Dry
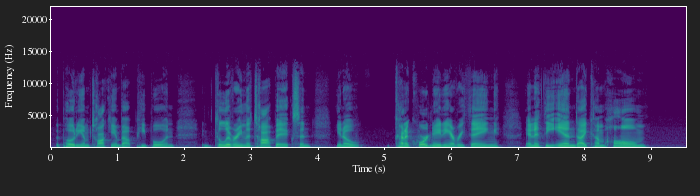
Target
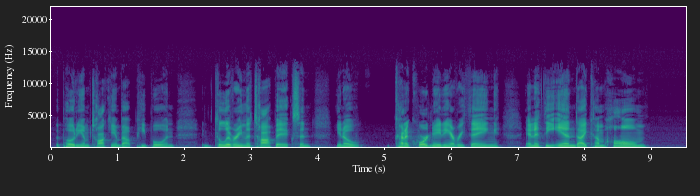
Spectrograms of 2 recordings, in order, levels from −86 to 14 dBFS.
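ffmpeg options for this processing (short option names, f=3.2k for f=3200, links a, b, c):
-af "bandreject=f=2.5k:w=18,volume=4.5dB"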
